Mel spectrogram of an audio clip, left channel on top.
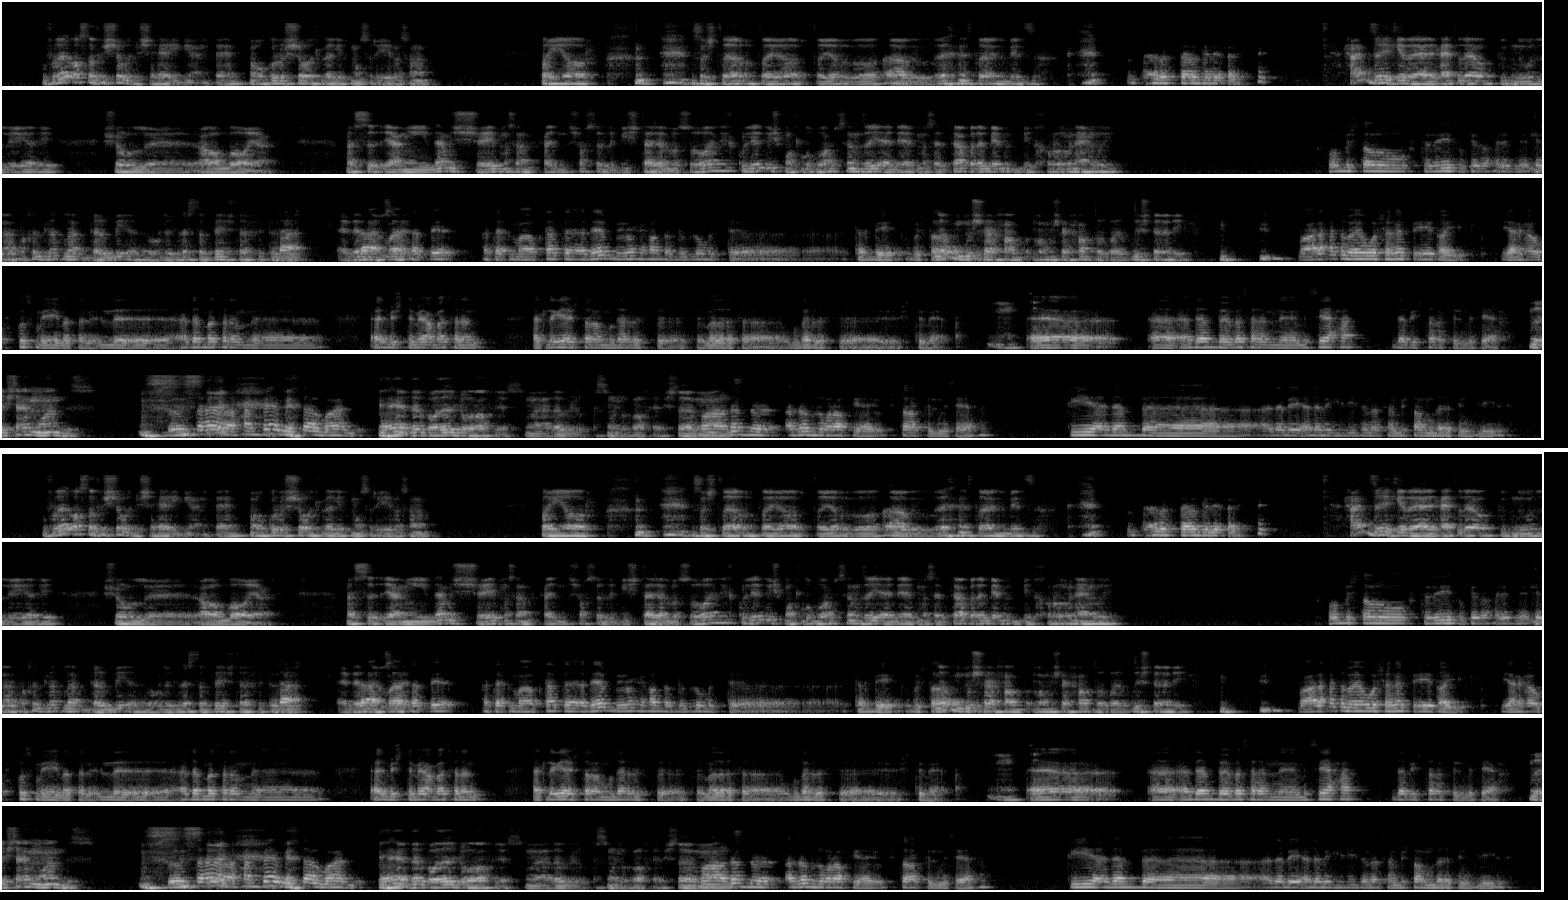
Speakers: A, on the left; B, on the right.
A: وفي الغالب أصلا في الشغل بالشهايد يعني فاهم هو كل الشغل تلاقيه في مصر إيه مثلا طيار <laughs> بس مش طيار طيار طيار اللي هو
B: <laughs>
A: طيار
B: اه
A: ال- <laughs> طيار البيتزا <laughs>
B: تلات دليفري
A: حاجات زي كده يعني حاجات اللي هي ممكن نقول اللي هي إيه شغل آه، على الله يعني بس يعني ده مش عيب مثلا في حق الشخص اللي بيشتغل بس هو يعني الكلية دي مش مطلوبة واحد مثلا زي آداب مثلا تعرف آداب بيعمل بيتخرجوا منها يعملوا إيه؟
B: المفروض بيشتغلوا في التدريس وكده وحاجات زي كده
A: أعتقد
B: يعني
A: لا لا تربية هو اللي درس تربية يشتغل في التدريس
B: لا
A: آداب
B: لا
A: نفسها
B: ما تربية أت- ما بتاع آداب بيروح يحضر دبلومة آه، التربية وبيشتغل
A: لو
B: في التدريس
A: مش هيحضر لو مش هيحضر بقى المفروض يشتغل إيه؟ <laughs>
B: ما على حسب هو شغال في ايه طيب يعني هو في قسم ايه مثلا ال- اداب مثلا آه، علم اجتماع مثلا هتلاقيه هيشتغل مدرس في في مدرسة مدرس آه، اجتماع
A: مم،
B: آه،
A: طب
B: آه، اداب مثلا آه، مساحة ده بيشتغل في المساحة
A: ده بيشتغل مهندس <laughs>
B: بيشتغل حرفيا بيشتغل مهندس فاهم
A: آداب هو ده جغرافيا اسمه آداب اسمه جغرافيا بيشتغل مهندس
B: ما اداب اداب جغرافيا ايوه بيشتغل في المساحة في اداب آه، اداب إيه؟ اداب انجليزي مثلا بيشتغل مدرس انجليزي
